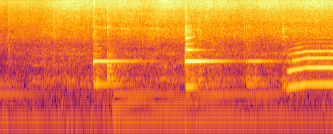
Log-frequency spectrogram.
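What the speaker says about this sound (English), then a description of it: "Now I'm going to start by sauteing the onions, garlic, and ginger with a little bit of oil. At the same time, I'm also going to fry some tofu." Onions, garlic and ginger sauteing in oil alongside frying tofu, a loud steady sizzle with occasional stirring scrapes and clinks of a utensil against the pan, close up.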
